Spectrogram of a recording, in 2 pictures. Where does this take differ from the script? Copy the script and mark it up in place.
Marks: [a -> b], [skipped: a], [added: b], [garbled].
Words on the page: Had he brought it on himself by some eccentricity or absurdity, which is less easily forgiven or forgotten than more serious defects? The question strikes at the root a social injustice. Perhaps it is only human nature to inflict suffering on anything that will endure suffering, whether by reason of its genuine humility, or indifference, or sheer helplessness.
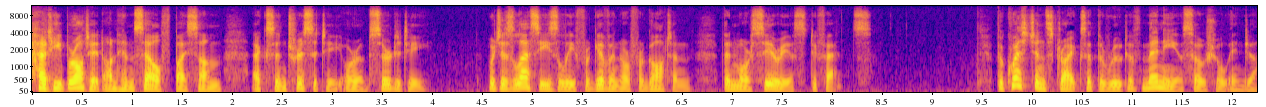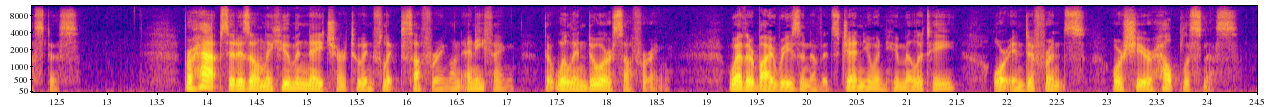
Had he brought it on himself by some eccentricity or absurdity, which is less easily forgiven or forgotten than more serious defects? The question strikes at the root [added: of many] a social injustice. Perhaps it is only human nature to inflict suffering on anything that will endure suffering, whether by reason of its genuine humility, or indifference, or sheer helplessness.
